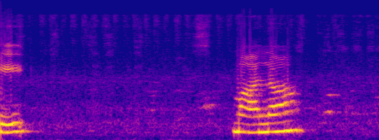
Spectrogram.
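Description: A teacher writes on a board during a maths lesson, making faint scratchy strokes, and a voice speaks briefly over them in short bursts.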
